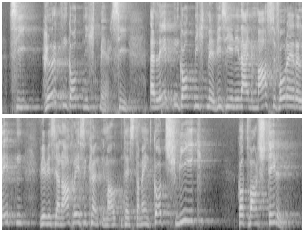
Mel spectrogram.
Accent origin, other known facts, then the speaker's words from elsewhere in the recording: Switzerland; bei uns in der Schweiz. wo die Welt noch in Ordnung ist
